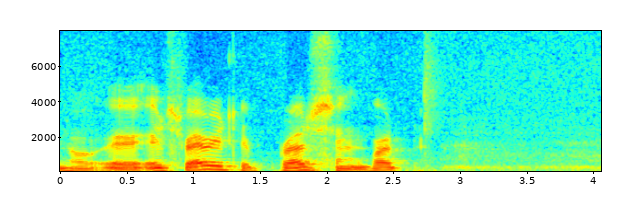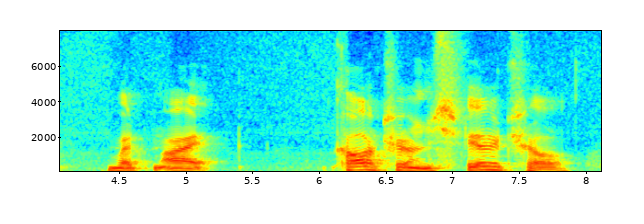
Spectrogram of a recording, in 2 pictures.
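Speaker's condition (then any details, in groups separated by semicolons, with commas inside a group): ALS; affects swallowing and speech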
